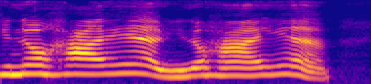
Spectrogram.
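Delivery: put-on New York accent. Recounting what was said, quote him in Eddie Kingston's New York accent. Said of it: "in his New York accent".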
